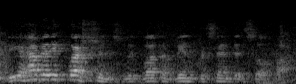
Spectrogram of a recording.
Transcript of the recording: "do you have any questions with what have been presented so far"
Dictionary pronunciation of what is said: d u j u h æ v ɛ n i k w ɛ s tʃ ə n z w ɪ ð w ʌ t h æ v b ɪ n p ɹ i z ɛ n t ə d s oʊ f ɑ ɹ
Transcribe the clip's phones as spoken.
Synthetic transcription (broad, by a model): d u j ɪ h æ v ɛ n i k w ɛ s tʃ ə n z w ɪ ð w ʌ t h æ v b ɪ n p ɹ i z ɛ n t ə d s oʊ f ɑ ɹ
